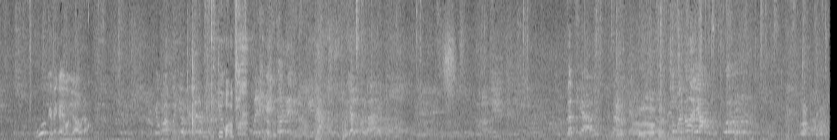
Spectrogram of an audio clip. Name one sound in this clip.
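Several people talk over one another outdoors.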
